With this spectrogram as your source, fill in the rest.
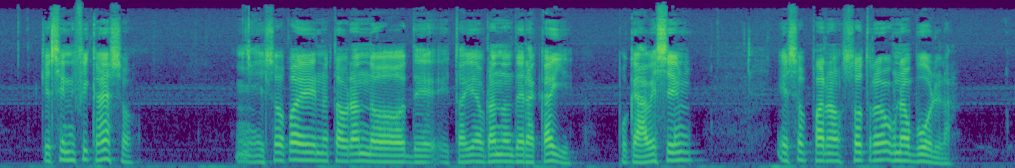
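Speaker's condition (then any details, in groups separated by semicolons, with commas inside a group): Down syndrome; age 32, no medication, independent in daily life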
